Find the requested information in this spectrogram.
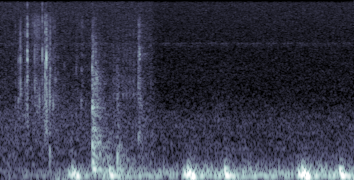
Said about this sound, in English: I hear the heartbeats now.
